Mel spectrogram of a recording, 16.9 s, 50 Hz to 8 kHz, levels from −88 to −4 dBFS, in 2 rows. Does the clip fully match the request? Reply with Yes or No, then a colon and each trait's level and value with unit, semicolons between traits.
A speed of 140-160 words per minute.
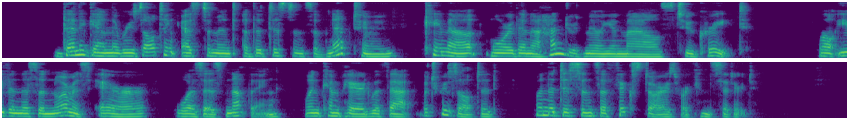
Yes: average, 155 wpm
